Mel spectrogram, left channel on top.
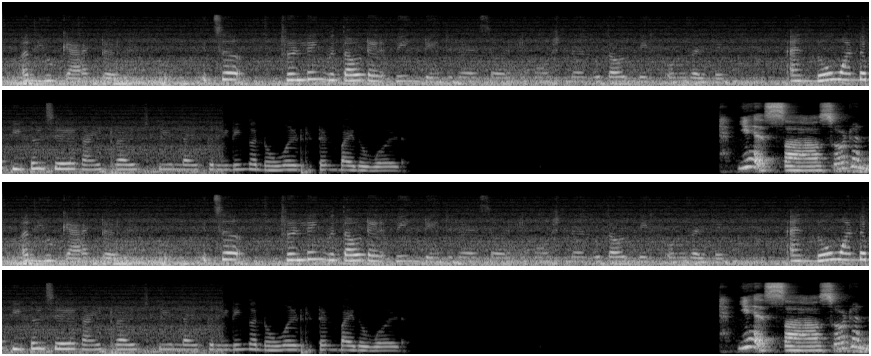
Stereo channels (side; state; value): both; identical; correlation 1.00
